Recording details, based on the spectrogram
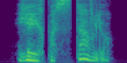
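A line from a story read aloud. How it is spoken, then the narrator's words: Mutter. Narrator (Russian): пробормотала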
